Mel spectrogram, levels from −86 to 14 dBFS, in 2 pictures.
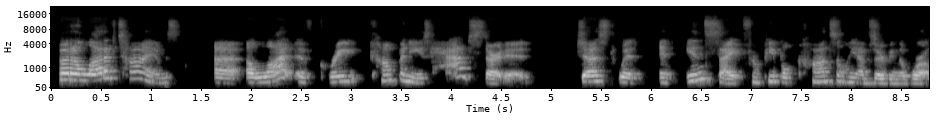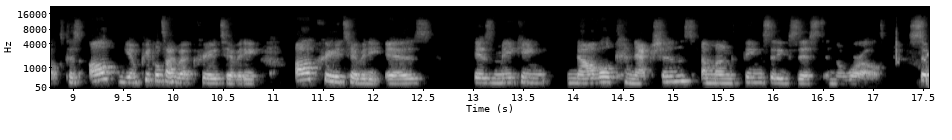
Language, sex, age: English, female, 30-49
